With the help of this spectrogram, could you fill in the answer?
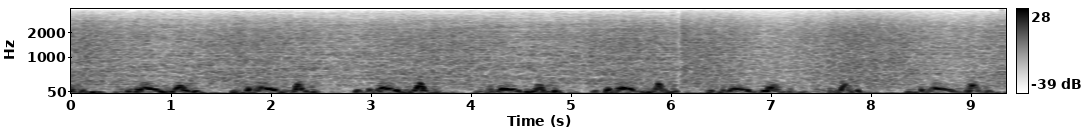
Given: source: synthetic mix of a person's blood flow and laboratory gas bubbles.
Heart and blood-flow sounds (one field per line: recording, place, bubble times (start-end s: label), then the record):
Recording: Doppler ultrasound of blood flow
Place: precordium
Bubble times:
no bubbles
From the record:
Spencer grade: 0 (complete lack of bubble signals)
